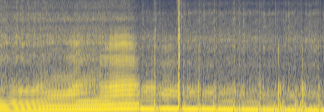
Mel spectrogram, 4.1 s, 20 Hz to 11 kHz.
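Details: 1999 Nissan Pulsar SSS N15, stock SR20DE with pod filter and aftermarket extractors, GoPro mounted at the rear exhaust while driving: revs climb smoothly, then sharp irregular pops and cracks on lift-off; exhaust leak from cracked extractors.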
